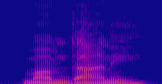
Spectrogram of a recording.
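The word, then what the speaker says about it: Mamdani: Mandani.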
